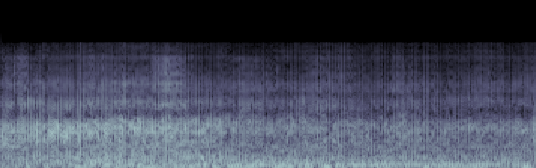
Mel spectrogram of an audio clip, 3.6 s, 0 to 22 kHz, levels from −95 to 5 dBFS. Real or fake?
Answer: fake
